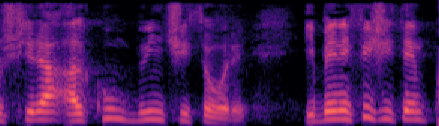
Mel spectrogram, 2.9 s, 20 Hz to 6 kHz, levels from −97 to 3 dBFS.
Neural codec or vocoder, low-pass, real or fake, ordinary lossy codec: vocoder, 44.1 kHz, 80 mel bands, Vocos; 5.4 kHz; fake; none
